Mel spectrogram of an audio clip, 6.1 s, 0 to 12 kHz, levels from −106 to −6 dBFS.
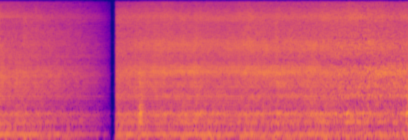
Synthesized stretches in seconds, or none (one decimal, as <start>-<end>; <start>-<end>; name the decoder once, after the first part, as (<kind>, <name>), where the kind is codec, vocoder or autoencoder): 0.0-5.0 (vocoder, Vocos)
